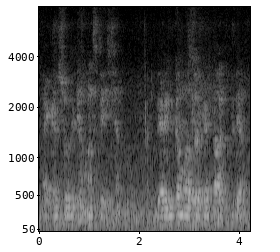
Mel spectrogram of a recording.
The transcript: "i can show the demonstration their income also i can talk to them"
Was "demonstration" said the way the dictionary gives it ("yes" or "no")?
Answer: no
